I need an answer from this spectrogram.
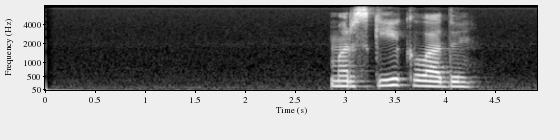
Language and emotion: Russian, neutral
